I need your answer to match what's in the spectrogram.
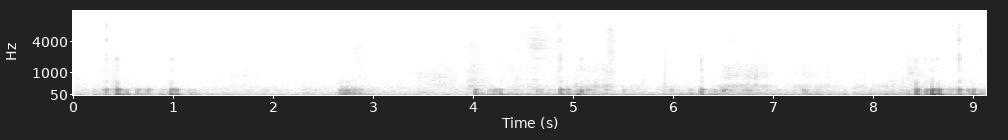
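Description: A pet cat named Fat Cat purrs, a low rumbling drone broken into rhythmic pulses, growing louder and steadier toward the end, with no talking.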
